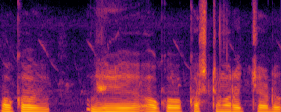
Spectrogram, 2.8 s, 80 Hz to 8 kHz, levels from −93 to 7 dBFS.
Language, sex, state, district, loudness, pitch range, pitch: Telugu, male, Andhra Pradesh, Manyam, -16 LUFS, 135-145 Hz, 140 Hz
